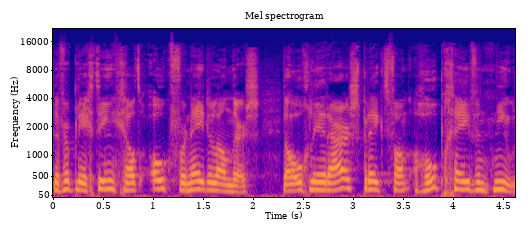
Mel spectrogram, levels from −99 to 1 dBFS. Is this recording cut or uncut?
cut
